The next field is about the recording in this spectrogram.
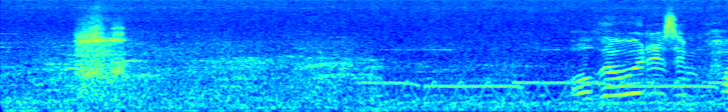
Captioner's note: Danny chuckles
